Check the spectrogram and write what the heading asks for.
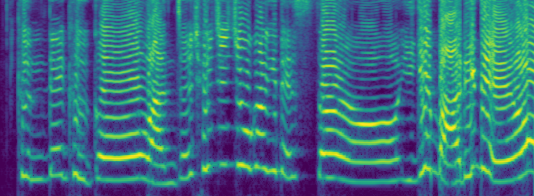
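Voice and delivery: high, loud anguished outcry; distraught wailing. A narrator's reading. Youngest sister-in-law over her lost investment, distraught wailing. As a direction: wail in outrage at the loss. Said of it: "막내 동서는 펑펑 울더라고요".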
